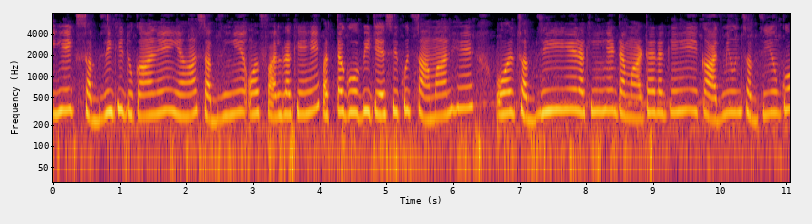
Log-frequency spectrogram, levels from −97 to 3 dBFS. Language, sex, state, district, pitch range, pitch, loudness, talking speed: Hindi, female, Uttarakhand, Uttarkashi, 285-320 Hz, 305 Hz, -16 LUFS, 170 wpm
